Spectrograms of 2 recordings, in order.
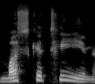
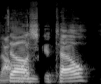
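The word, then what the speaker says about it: Muscatine: to um Iowa last week I was in pronounced mustine Iowa which I found out as I got there but muskel no not muskel not Mustin Musketeers three muske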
